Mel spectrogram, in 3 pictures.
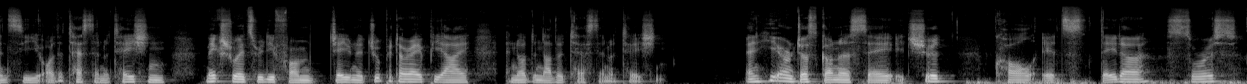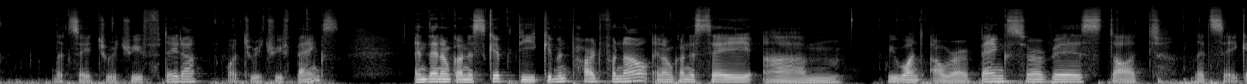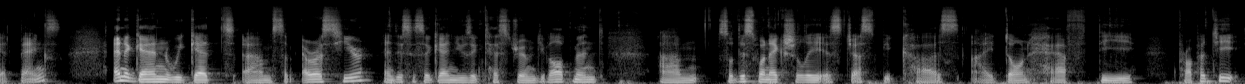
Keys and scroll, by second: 1.9 alt+Return, 14.6 ctrl+BackSpace, 28.8 alt+Return, 36.0 alt+Return.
